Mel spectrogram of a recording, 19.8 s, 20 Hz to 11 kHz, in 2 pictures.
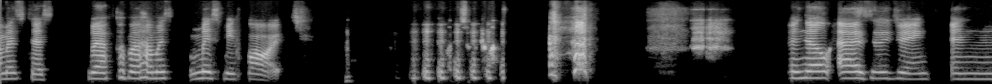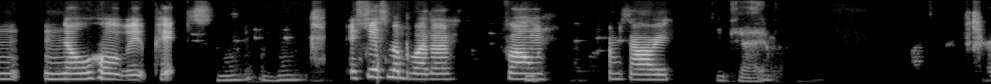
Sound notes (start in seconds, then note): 5.4 laughter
